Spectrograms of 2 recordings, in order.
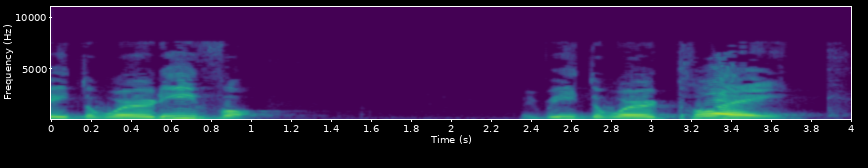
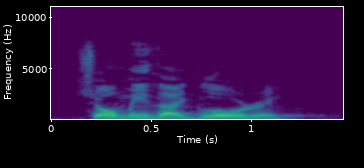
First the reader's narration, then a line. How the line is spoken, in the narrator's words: God said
